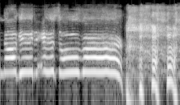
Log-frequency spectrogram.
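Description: A woman's loud, high, drawn-out shout, held on one pitch for over a second, acting out a guide yelling a warning at the top of his voice. Near the end it breaks into a run of quick, falling yelps.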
